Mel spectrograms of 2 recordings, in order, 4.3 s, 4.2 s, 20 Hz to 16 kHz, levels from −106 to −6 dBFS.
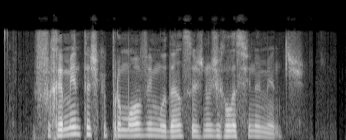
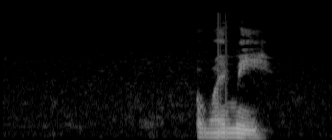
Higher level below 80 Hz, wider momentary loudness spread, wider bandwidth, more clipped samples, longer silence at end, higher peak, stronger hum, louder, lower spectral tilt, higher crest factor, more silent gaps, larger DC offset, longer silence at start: first, -62 dBFS vs -78 dBFS; second, 12 LU vs 17 LU; about the same, 7.4 kHz vs 7.4 kHz; neither; second, 0.55 s vs 0.85 s; first, -8 dBFS vs -32 dBFS; neither; first, -27 LUFS vs -46 LUFS; about the same, -5 dB/octave vs -5.5 dB/octave; about the same, 20 dB vs 20 dB; neither; neither; second, 0.45 s vs 2.45 s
